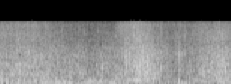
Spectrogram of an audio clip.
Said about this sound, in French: Comme vous le sentez, nous sommes au bord du lac Édouard, précisément à Nyakakoma.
